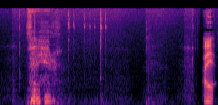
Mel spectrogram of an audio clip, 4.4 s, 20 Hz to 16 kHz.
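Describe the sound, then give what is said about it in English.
Scattered clacks of typing on a computer keyboard, a short run of light, irregular key clicks, with brief bursts of a voice at the start and end. “Well, how am I typing 311?”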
